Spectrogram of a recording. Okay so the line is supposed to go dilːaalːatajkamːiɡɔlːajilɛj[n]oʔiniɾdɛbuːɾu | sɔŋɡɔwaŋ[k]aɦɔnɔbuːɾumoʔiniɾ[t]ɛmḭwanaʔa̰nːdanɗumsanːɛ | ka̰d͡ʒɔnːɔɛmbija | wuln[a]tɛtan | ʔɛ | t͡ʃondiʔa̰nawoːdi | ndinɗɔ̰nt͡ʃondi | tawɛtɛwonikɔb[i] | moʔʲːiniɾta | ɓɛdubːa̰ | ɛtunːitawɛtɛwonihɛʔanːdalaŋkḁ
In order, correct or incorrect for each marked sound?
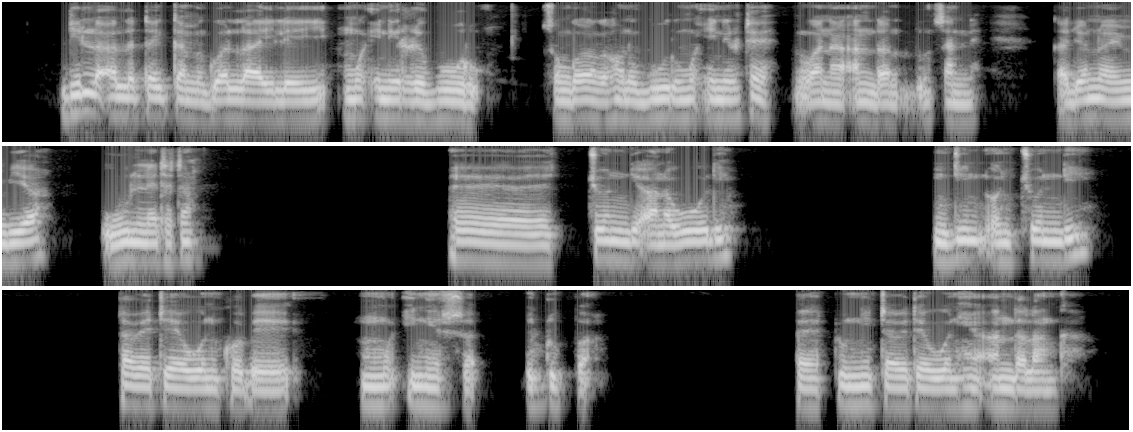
incorrect: m, incorrect: ɡ, correct, incorrect: ɛ, incorrect: ɛ

